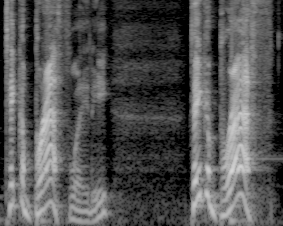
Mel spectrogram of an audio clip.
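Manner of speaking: high, loud, fed-up plea to calm down; mock therapist begging her to breathe; exasperated therapist. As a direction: pretend therapist yelling at a ranting patient to breathe. Mock therapist to screaming woman.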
